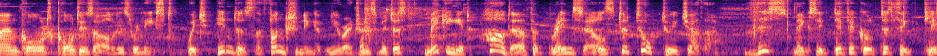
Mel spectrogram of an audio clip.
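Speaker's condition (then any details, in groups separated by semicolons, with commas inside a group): No condition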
